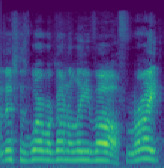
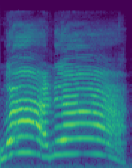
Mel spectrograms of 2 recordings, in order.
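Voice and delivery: very high, drawn-out wail; hammed-up high shriek; imitated scream; 11 semitones higher, 4 dB louder than usual. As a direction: mimic her screaming, loud at first. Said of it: "she's like".

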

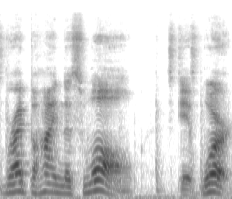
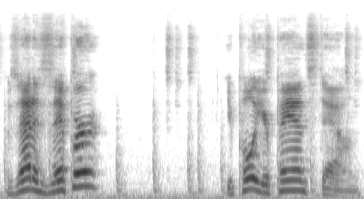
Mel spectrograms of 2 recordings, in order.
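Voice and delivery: usual speaking voice

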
